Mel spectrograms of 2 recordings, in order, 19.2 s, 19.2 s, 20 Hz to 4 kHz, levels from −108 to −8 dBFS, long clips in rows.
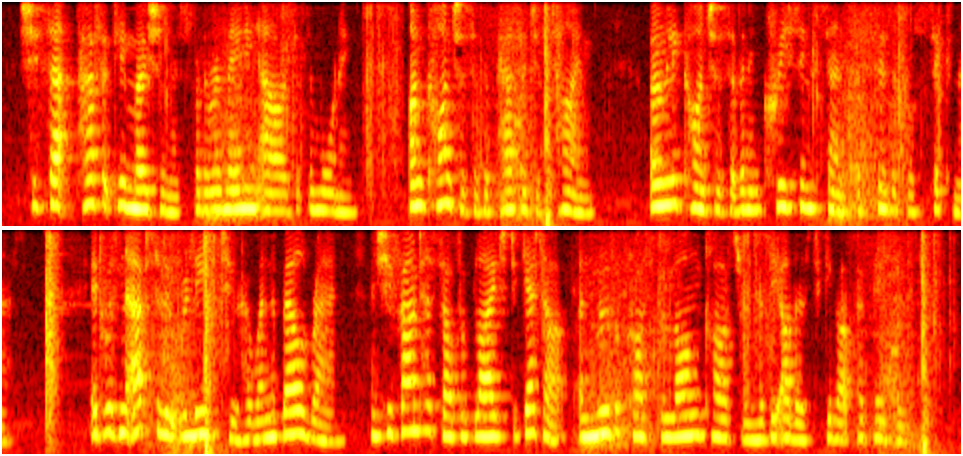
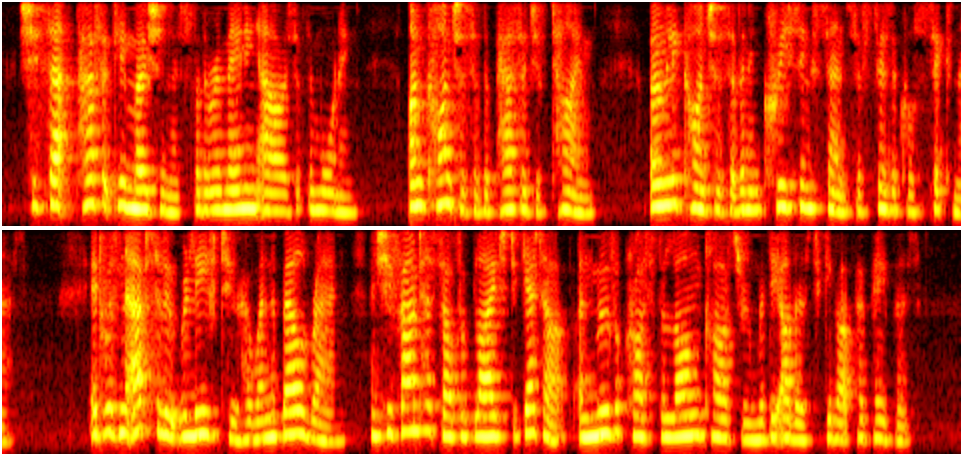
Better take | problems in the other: second | background sound (Cutlery, silverware / Drawer open or close); 13 dB below the speech

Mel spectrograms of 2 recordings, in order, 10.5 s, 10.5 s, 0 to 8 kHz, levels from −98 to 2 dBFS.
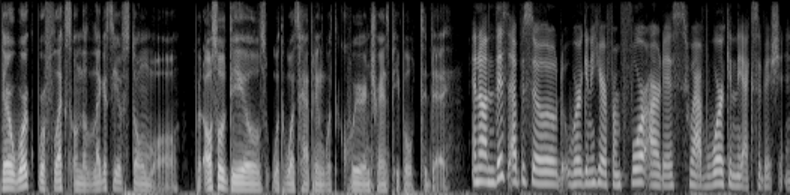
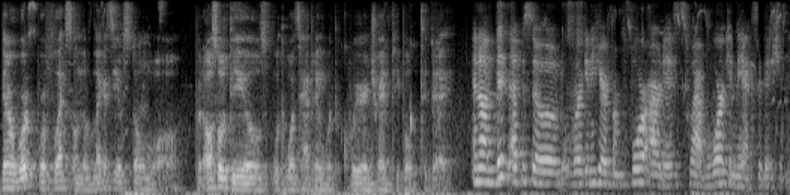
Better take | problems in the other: first | noise reduction (neural separator model SepFormer DNS4)

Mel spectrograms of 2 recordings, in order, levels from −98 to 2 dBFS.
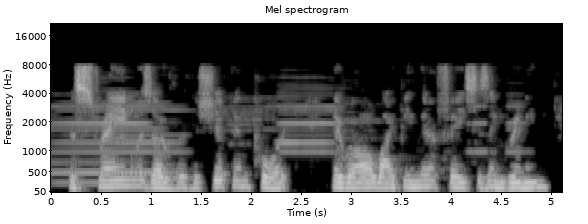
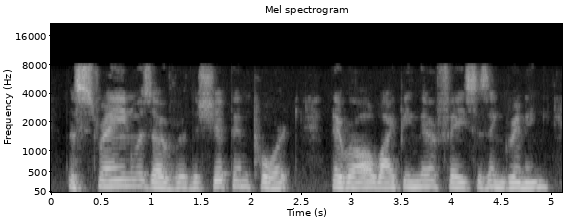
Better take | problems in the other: second | noise reduction (classical method Wiener filter)

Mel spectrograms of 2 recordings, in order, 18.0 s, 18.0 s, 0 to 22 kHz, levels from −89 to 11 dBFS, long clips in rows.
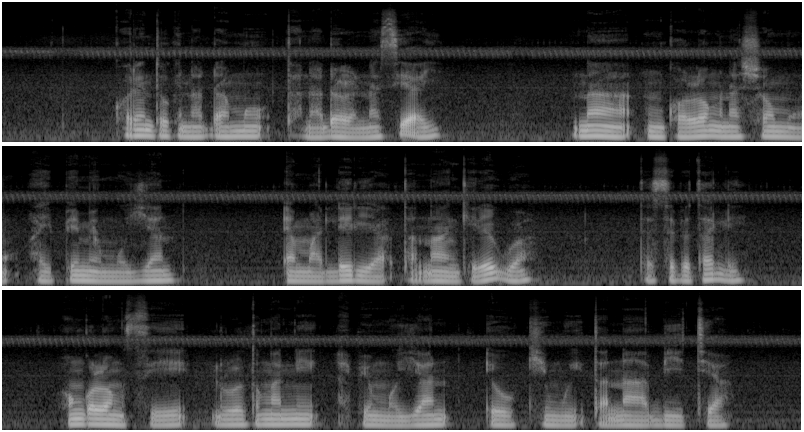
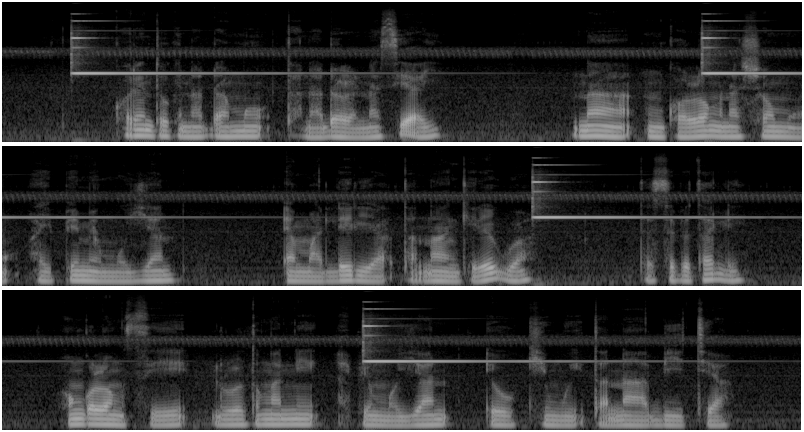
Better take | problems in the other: first | background sound (Glockenspiel); 1 dB below the speech

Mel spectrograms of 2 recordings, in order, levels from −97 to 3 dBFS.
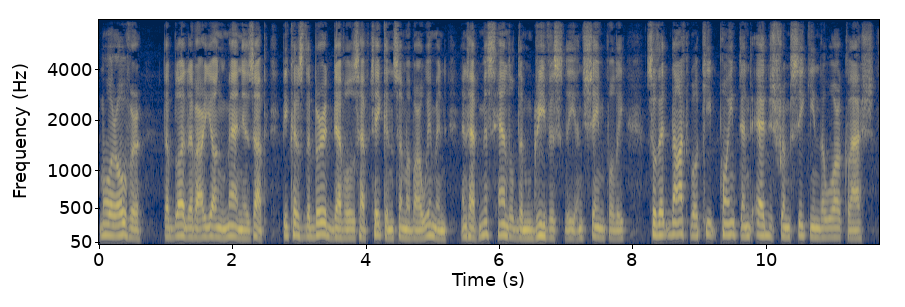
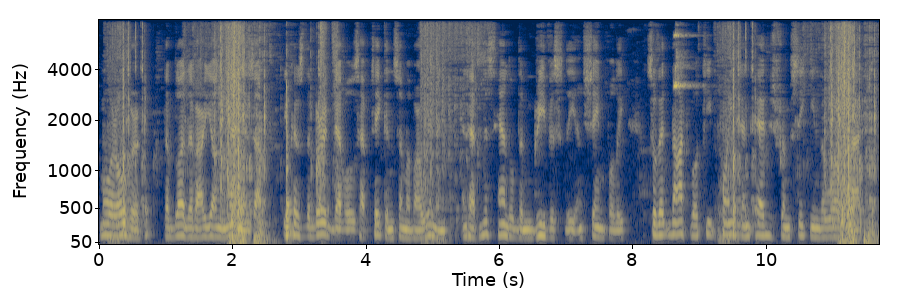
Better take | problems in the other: first | noise reduction (classical method log-MMSE)

